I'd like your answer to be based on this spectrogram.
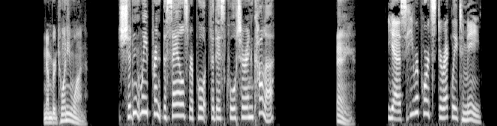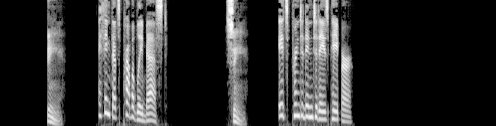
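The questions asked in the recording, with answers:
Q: Shouldn't we print the sales report for this quarter in color?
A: B: I think that's probably best.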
